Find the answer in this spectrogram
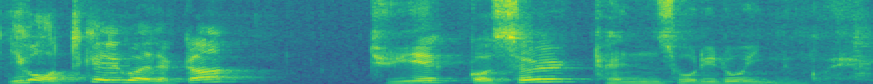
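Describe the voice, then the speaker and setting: A male teacher leads a classroom lesson with a lively, swooping delivery. His voice sits a little high for a man. He keeps stopping to quiz his students and check they follow. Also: moderate pace. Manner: animated, questioning students, drawing on a board. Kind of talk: classroom lecture.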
